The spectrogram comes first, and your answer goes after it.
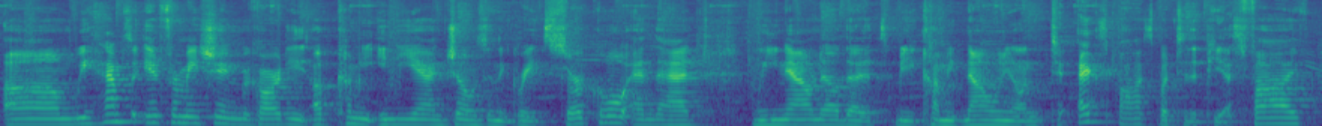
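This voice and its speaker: A man with a fairly high voice, affected by a cold, hosts a gaming news video in a roomy, echoing space. He rambles through his commentary off the cuff, halting and correcting himself as he goes. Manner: rambling, halting, self-correcting delivery with repeated verbal tags. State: fighting off a cold. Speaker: YouTube gaming news host.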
